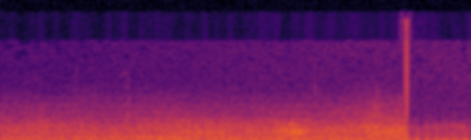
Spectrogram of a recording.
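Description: A US bomber aircraft lands in the Middle East, its engines giving a steady, dense roar throughout with a sharp click near the end.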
